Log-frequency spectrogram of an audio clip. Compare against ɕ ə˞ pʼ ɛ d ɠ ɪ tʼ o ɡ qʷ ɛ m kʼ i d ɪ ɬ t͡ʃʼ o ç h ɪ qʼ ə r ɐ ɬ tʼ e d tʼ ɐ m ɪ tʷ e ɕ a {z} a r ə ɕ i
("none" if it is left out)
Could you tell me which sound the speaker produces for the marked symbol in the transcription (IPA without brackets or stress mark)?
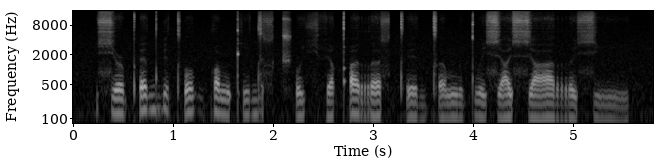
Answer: ɕ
